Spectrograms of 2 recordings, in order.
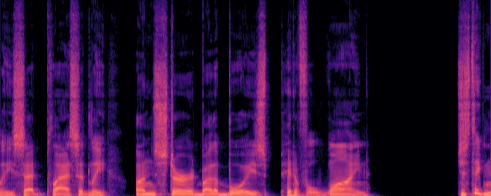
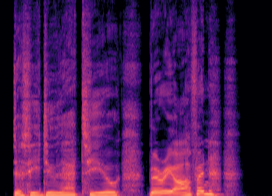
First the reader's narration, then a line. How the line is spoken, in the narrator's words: Nick panted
